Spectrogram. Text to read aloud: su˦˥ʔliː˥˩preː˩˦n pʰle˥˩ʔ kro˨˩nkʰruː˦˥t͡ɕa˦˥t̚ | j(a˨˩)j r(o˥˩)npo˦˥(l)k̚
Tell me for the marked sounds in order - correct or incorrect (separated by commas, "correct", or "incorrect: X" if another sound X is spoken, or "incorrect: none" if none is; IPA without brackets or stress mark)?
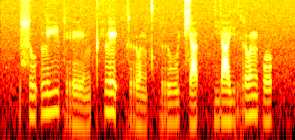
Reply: incorrect: a˧, correct, incorrect: none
